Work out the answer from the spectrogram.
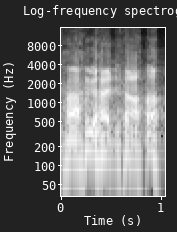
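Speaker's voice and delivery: playful laughing jab. Real, not acted. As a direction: laugh it out at the crowd.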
